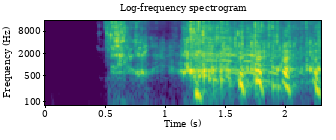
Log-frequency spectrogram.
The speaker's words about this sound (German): Riesenblasen eigentlich aus dem Bier raus, oder? Hört ihr das? Hört, ihr das? Hört man sogar recht gut.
